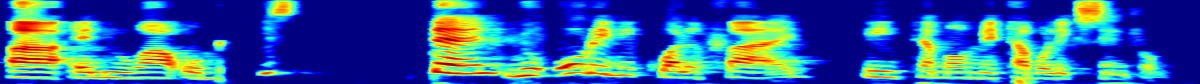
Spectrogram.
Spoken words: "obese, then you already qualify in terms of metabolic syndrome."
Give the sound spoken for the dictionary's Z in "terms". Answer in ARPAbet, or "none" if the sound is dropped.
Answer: none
